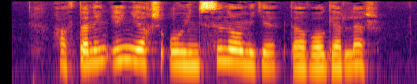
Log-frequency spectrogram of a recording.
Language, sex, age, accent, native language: Uzbek, female, 18-24, Farg'ona, Uzbek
